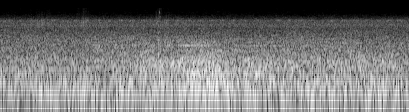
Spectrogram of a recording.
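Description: Steady background wash of city street traffic, with no distinct events, swelling slightly about two seconds in.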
